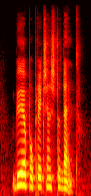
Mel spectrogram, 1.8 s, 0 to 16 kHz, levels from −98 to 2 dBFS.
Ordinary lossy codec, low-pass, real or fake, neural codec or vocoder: none; 14.4 kHz; fake; codec, 32 kHz, 1.9 kbps, SNAC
